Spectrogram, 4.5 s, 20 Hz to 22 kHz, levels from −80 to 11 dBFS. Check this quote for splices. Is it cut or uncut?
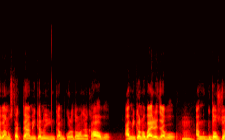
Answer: uncut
